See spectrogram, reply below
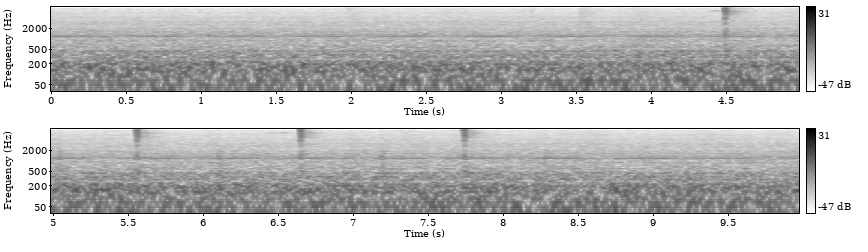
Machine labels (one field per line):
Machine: valve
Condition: normal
